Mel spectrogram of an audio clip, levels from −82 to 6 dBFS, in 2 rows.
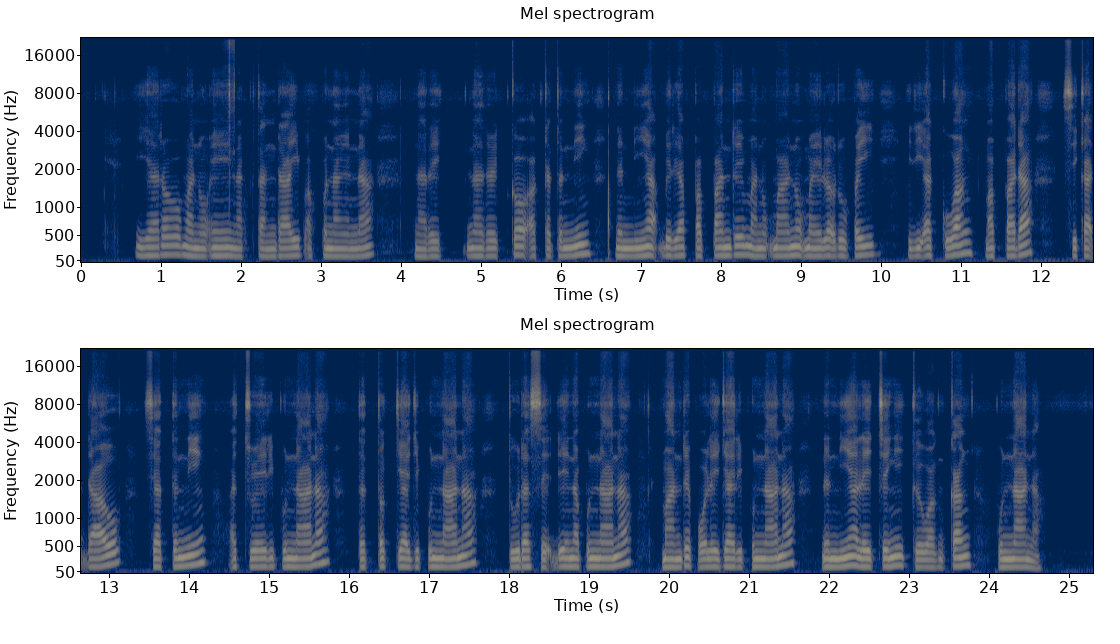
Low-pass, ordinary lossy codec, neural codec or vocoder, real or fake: none; none; autoencoder, 48 kHz, 128 numbers a frame, DAC-VAE, trained on Japanese speech; fake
